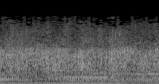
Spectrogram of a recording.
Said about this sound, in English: Let's give him one more hand clap of praise this morning.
